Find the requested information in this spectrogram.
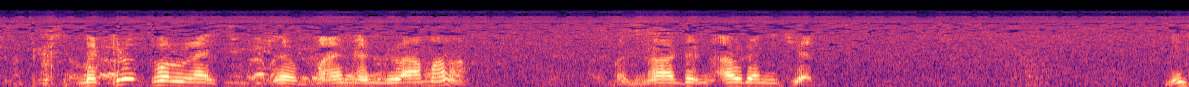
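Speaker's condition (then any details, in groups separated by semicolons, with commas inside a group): Deafness; cannot hear audience questions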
